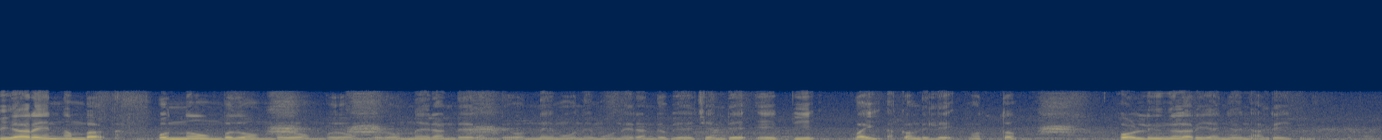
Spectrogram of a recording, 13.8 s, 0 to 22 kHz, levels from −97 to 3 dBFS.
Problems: constant background noise, low volume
